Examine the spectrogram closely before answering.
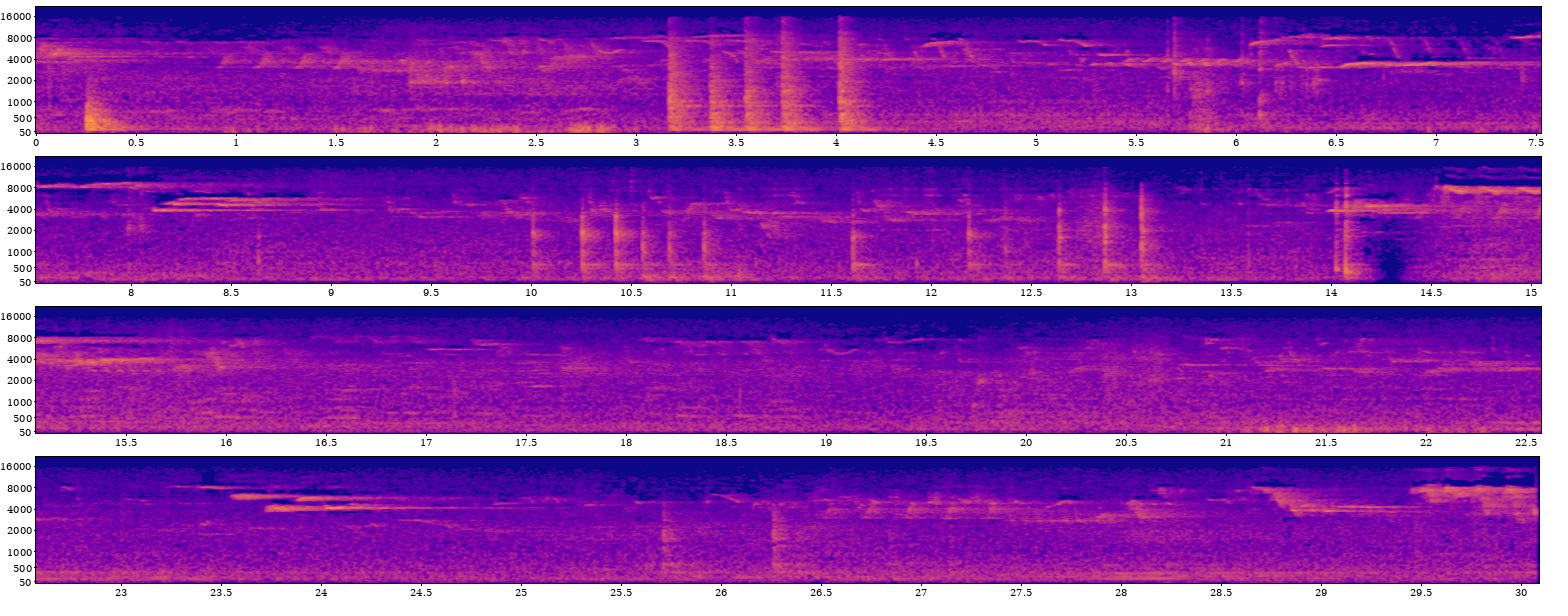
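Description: Small birds chirping and twittering throughout, with scattered short clinks and knocks of cookware being handled, among them a clay lid set on a glazed clay pot about halfway through.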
